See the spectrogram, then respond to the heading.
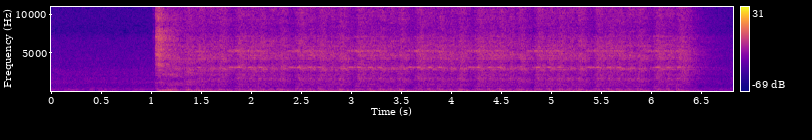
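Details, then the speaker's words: Turbo car after a new wiring harness and turbo manifold install: the starter spins the engine steadily for about five seconds but it never fires. Fuel was confirmed but there was no spark; the coil connectors were found wired power-signal-ground instead of power-ground-signal. "so he just tried starting it and didn't have any start so I know we were getting fuel"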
